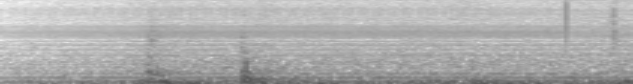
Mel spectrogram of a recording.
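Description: Steady low electrical mains hum in the audio, with a couple of faint soft knocks about half a second in.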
